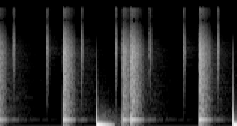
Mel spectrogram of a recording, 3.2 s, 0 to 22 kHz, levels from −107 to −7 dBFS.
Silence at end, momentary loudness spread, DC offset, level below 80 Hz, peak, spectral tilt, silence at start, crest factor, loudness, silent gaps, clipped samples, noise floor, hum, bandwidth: 0 s; 15 LU; under 0.1%; -30 dBFS; -6 dBFS; -5.5 dB/octave; 0 s; 22 dB; -29 LUFS; none; under 0.1%; -58 dBFS; none; 9 kHz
